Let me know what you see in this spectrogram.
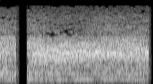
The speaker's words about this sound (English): It was a week later that I was awakened suddenly by the fierce yelping of the great watchdog on the campus, followed by a sound from a wholly different throat, a scream.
